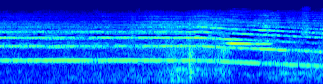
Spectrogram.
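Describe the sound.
A fire engine siren wails as the truck arrives, its sustained tones holding steady at a moderate volume over a low background rumble.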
